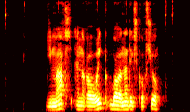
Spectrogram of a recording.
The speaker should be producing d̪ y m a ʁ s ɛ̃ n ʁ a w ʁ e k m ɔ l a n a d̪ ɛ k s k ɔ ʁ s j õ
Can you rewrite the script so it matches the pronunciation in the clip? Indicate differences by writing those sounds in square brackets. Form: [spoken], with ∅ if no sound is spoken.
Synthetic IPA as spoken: d̪ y m a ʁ s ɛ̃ n ʁ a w ʁ [i] k [b] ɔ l a n a d̪ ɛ k s k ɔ ʁ s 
